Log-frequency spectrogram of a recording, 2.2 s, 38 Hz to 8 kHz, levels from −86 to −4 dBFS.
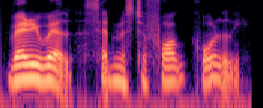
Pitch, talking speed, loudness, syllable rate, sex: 150 Hz, 165 wpm, -19 LUFS, 4.3 syllables/s, female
